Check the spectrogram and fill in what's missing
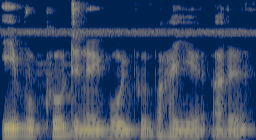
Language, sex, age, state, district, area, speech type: Bodo, male, 30-45, Assam, Chirang, rural, spontaneous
